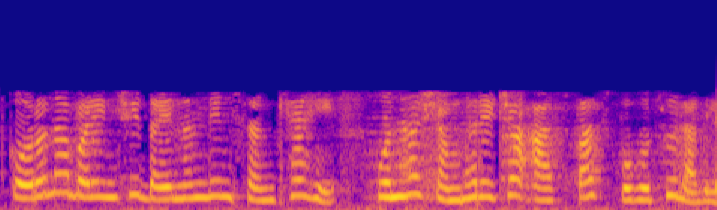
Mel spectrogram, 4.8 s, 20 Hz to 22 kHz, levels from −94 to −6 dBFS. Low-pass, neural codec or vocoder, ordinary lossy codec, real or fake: 3.6 kHz; vocoder, 44.1 kHz, 128 mel bands, Pupu-Vocoder; AAC, 16 kbps; fake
